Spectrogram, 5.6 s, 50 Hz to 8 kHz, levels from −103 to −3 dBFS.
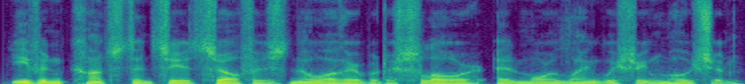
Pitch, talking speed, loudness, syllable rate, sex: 90 Hz, 140 wpm, -18 LUFS, 4.1 syllables/s, male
